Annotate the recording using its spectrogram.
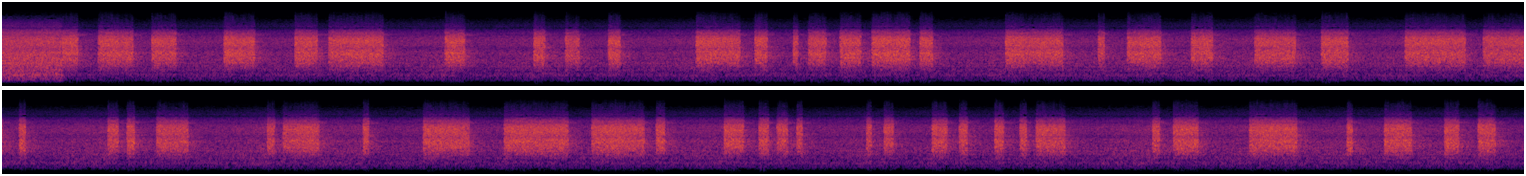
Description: Bursts of noise, with radio static and room echo. There is no code.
